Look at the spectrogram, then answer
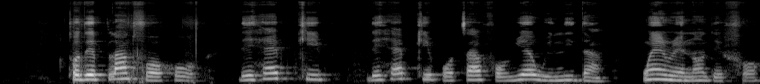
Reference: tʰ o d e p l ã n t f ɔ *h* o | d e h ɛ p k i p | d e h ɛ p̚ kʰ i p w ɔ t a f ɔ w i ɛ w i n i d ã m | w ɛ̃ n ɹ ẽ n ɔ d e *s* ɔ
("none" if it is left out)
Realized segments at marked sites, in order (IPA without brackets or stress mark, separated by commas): h, f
